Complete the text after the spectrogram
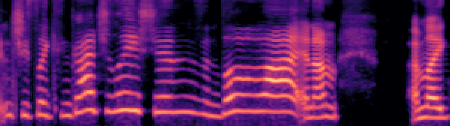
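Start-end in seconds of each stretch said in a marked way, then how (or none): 0.4-2.5 a higher, bright-put-on nurse greeting; imitating the nurse's chipper voice. Mocking the nurse who suddenly sounds cheerful on the phone. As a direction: lift the voice into a sing-song hello. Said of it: "different, different tone of voice".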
